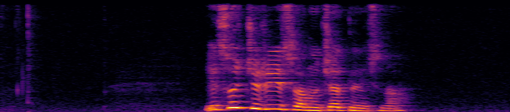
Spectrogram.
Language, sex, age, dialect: Faroese, female, 36-60, Suðuroy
